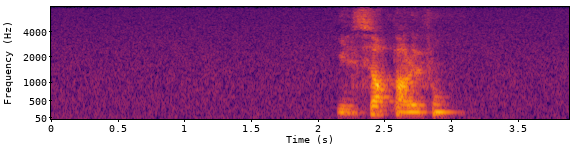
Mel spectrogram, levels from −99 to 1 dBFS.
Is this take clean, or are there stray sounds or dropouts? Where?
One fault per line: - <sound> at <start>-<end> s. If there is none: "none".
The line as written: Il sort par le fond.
none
